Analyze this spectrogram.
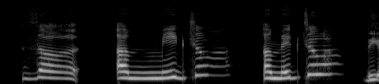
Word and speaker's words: amygdala: Mirror neurons and something called, the amygdala? Amygdala? The amygdala. There, nailed it. It's hard to pronounce without sounding like I'm personally malfunctioning, but first, stick with me.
